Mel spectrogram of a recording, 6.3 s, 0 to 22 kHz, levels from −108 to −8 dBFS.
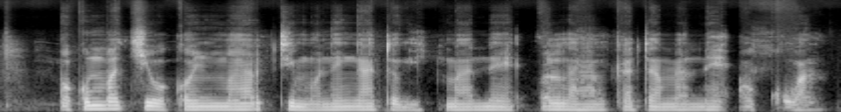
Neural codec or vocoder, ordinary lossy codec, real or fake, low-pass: codec, 44.1 kHz, 3.4 kbps, Pupu-Codec; none; fake; none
